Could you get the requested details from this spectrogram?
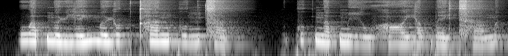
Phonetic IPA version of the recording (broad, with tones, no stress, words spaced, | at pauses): wɐ˧p̚n̪ɵ˨ɥje˨˥jmɵ˨˧ɥ ʊ˧k̚t̪ʰɐ˧ŋkʷɪ˨˧ŋ t͡sɐ˨k̚ | kʷɐ˥k̚ n̪ɐ˨˥p̚miː˨˩w hɔː˨jɐ˨p̚we˨˩jt͡sʰɐ˨˥m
